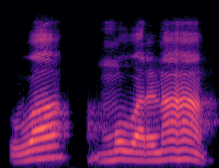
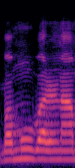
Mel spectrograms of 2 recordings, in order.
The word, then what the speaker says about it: व मुवर्ण: इसका उच्चारण ध्यान से करना है, नहीं तो इसका उच्चारण बहुत से लोग, बहुत से पाठक गण बोलते हैं बमु वर्णा बमु वर्णा। तो बमु वर्णा नहीं बोलना है, व मुवर्ण।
